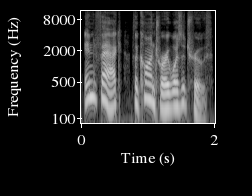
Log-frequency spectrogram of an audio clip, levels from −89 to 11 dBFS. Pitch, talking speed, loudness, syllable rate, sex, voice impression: 180 Hz, 210 wpm, -15 LUFS, 5.3 syllables/s, male, masculine, slightly young, tensed, clear, intellectual, refreshing, calm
